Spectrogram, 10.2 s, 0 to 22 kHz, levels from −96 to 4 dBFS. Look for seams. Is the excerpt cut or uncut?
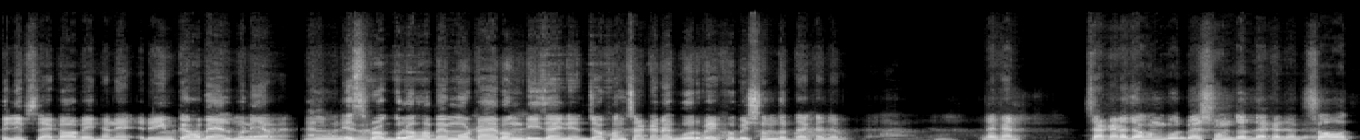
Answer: uncut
